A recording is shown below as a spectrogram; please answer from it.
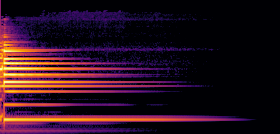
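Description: A rock song's final guitar note, struck once and left to ring out, dying away over about three and a half seconds.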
